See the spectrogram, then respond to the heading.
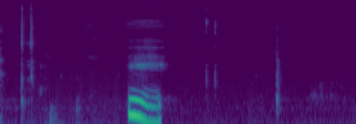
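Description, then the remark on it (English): A handful of sharp computer mouse clicks and keyboard taps as someone looks something up on the internet, scattered irregularly across the moment, with a person giving a brief murmur partway through. “that reminds me, I was gonna, I was gonna look something up for to talk about later. I'll do that now.”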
